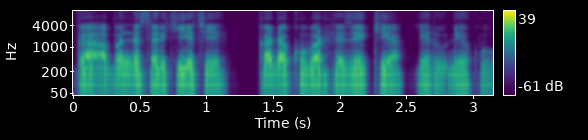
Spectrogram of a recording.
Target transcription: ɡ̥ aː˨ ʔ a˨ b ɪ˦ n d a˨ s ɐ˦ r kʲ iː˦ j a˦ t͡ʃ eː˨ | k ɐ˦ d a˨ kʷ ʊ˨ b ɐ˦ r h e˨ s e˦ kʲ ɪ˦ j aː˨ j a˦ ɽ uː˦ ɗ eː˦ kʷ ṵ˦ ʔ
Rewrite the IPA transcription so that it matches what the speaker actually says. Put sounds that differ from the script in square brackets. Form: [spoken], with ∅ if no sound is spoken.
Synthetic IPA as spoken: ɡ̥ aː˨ ʔ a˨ b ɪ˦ n d a˨ s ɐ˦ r kʲ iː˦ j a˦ t͡ʃ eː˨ | k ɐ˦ d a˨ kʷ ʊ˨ b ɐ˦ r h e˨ [z] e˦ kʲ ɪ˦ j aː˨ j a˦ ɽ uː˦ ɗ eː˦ kʷ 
